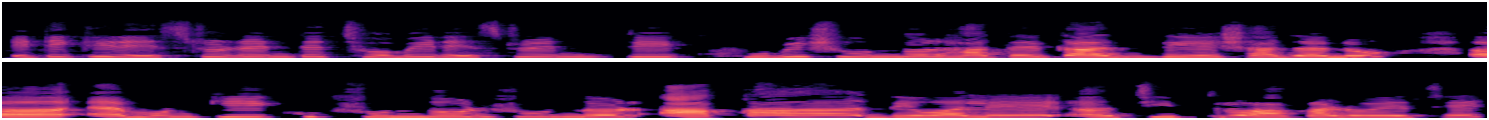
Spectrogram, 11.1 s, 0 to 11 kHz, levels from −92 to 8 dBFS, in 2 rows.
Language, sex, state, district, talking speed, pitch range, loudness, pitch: Bengali, female, West Bengal, Dakshin Dinajpur, 130 wpm, 275-325 Hz, -25 LUFS, 300 Hz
